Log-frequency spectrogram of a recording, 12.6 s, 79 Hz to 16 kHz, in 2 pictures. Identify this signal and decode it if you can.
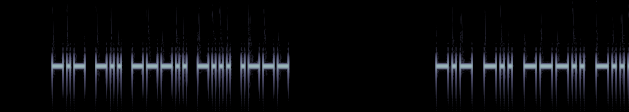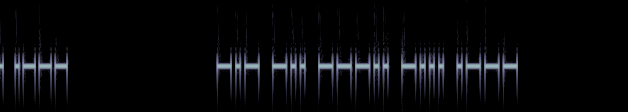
Morse code, heard as a keyed tone, about 28 wpm, 700 Hz. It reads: KD8BJ KD8BJ KD8BJ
